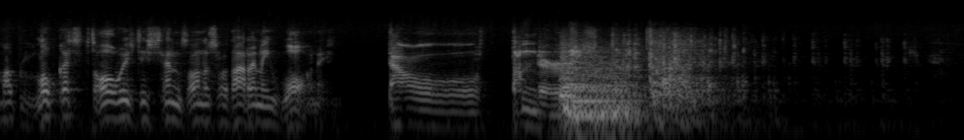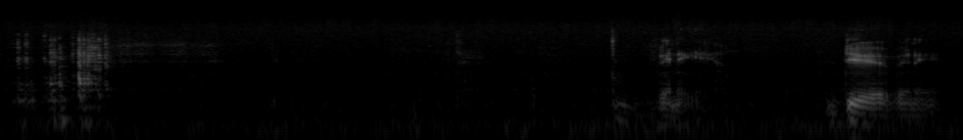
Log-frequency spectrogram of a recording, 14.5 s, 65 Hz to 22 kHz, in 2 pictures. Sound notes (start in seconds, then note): 4.2 slams piano keys; 4.2 thud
